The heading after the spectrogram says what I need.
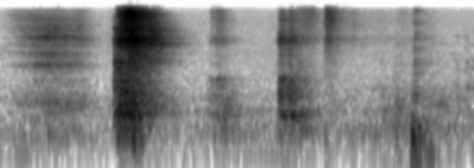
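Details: A sneeze recorded while the subject is sitting: a loud, hissing burst of air through the nose, followed by softer snorts and breaths; fits a sneeze or snort.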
